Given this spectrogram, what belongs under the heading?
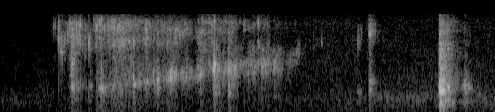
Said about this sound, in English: I pour libations to the north, and I say, Ashe. I pour libations to the south, and I say, Ashe. I pour libations to the east, and I say Ashe. I pour libations to the west, and I say Ashe.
